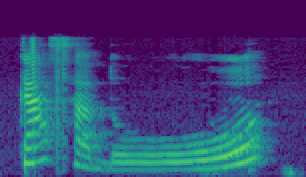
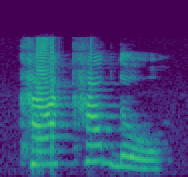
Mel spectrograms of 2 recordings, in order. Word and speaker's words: caçador: Caçador ficou como? Cacador. E paçoca ficou pacoca.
